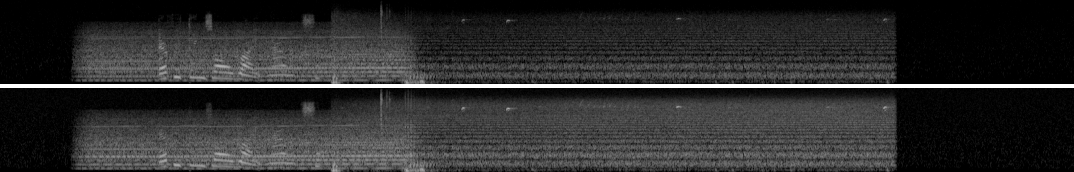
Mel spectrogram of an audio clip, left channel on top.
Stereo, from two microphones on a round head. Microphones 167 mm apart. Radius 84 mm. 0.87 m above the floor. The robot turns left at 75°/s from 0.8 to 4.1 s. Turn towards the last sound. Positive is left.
turn(degrees=-40)  # may be behind; listen again after turning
